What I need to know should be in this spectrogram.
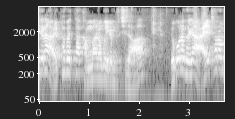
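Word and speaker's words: γ: 자, 3차 방정식의 세 개는 알파, 베타, 감마라고 이름 붙이자. 요거는 그냥 r처럼 쓰고 감마라고 읽으시면 됩니다.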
